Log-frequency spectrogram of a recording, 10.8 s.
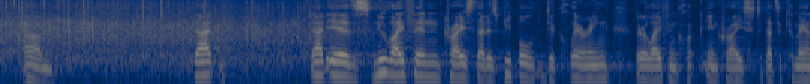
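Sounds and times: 
audience applause: 0.0s - 4.7s
speech: 0.3s - 0.9s, 2.6s - 3.1s, 4.1s - 10.7s.

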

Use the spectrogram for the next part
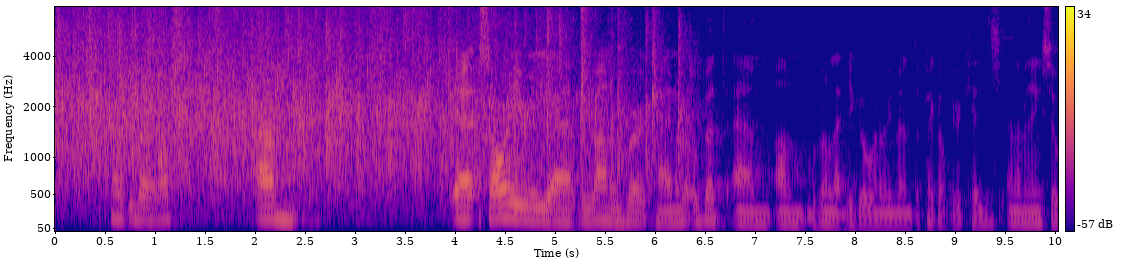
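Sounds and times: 
audience applause: 0.0s - 6.4s
speech: 0.6s - 2.6s, 4.0s - 10.0s.

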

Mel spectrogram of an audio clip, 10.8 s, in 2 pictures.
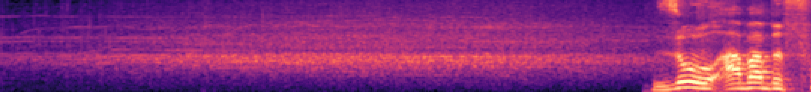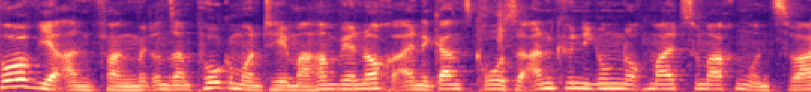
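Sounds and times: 
applause sound effect of crowd clapping: 0.0s - 4.4s
speech: 4.3s - 10.8s.

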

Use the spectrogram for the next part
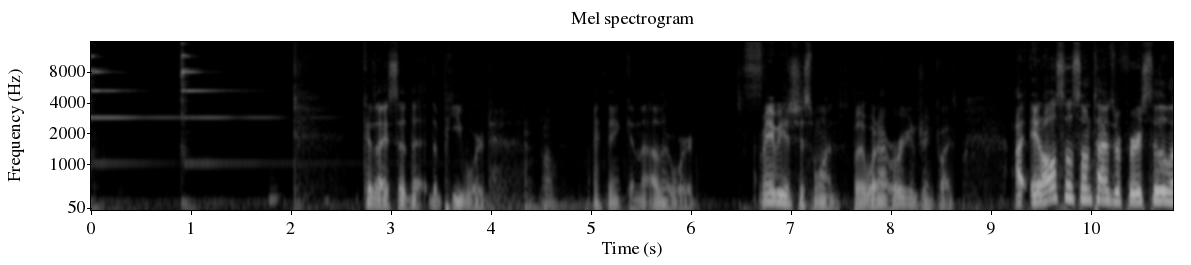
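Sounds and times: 
bell dings: 0.0s - 3.6s
speech: 2.8s - 10.8s.

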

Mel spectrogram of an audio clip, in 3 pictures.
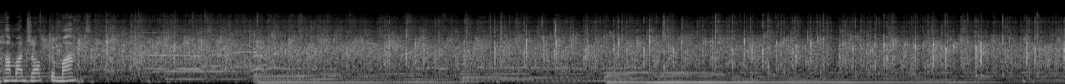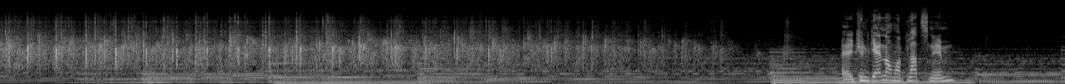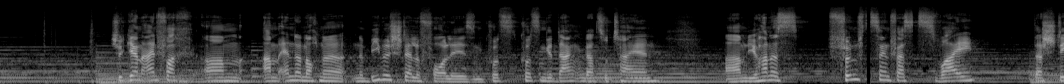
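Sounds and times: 
speech: 0.0s - 1.0s, 19.1s - 20.3s, 22.4s - 31.9s
crowd clapping: 0.0s - 18.8s.

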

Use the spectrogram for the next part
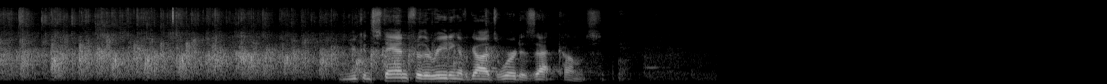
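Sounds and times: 
audience applause: 0.0s - 5.4s
speech: 3.4s - 6.2s.

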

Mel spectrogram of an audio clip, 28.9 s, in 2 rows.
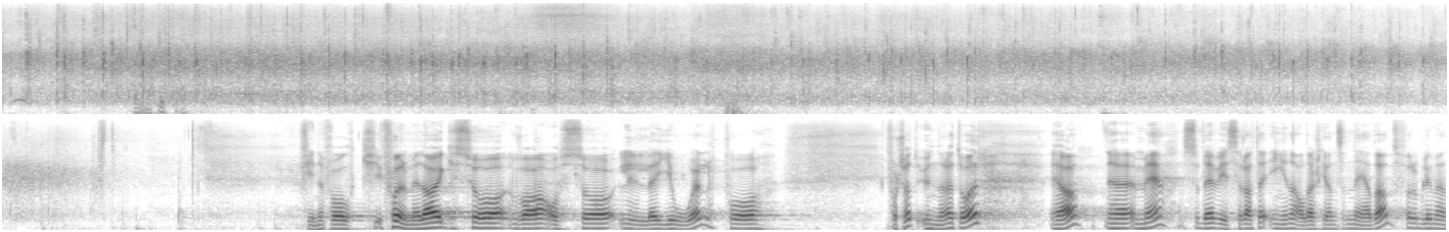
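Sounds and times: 
audience applause: 0.0s - 15.4s
speech: 17.5s - 22.2s, 23.3s - 28.8s.

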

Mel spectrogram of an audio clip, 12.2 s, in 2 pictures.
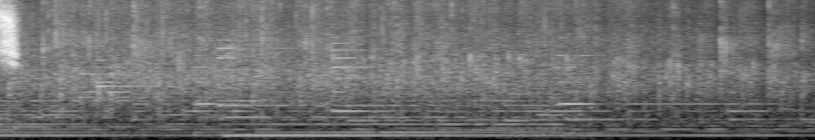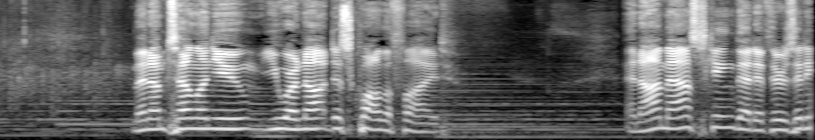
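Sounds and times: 
church congregation clapping: 0.0s - 7.8s
speech: 7.2s - 9.6s, 10.9s - 12.2s.

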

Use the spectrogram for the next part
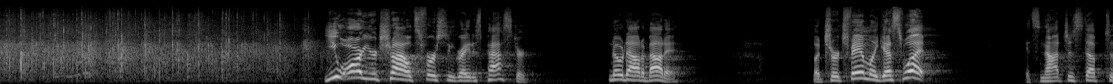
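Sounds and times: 
church congregation applauding parents and guardians: 0.0s - 3.4s
speech: 3.2s - 5.4s, 6.1s - 6.9s, 8.1s - 9.4s, 10.2s - 11.1s.

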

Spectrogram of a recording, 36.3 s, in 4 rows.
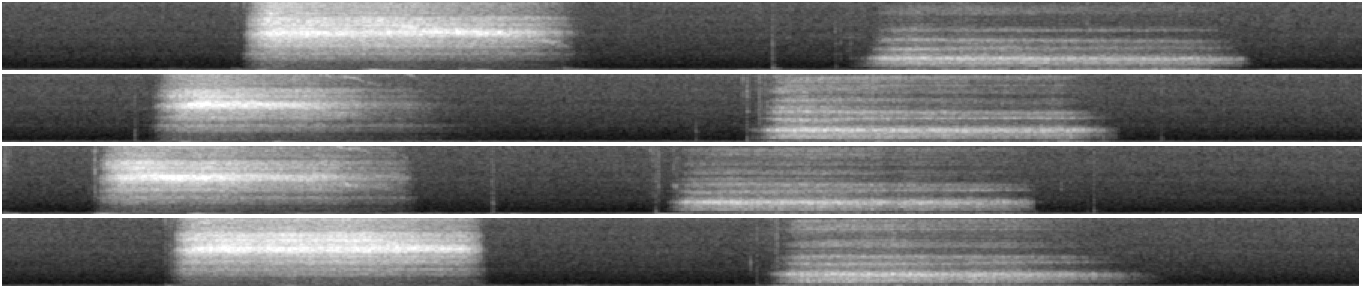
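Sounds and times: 
slow guided breathing: 1.6s - 4.0s, 5.7s - 8.4s, 10.0s - 12.2s, 14.0s - 16.6s, 18.8s - 21.0s, 22.5s - 25.1s, 28.3s - 30.5s, 32.2s - 35.0s.

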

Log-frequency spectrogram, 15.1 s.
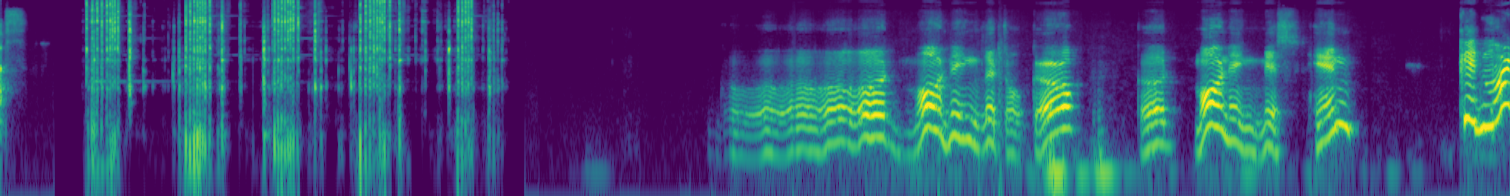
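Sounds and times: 
clockwork key being wound: 0.8s - 5.1s
speech: 9.4s - 10.8s, 11.4s - 13.6s, 14.6s - 15.0s.

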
